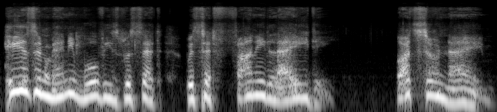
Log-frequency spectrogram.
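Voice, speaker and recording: A high-pitched man with a foreign accent banters in halting, broken English. He repeats words as he goes and bosses whoever he talks to, in a very dry, close recording. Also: creaky, husky, dry recording. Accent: foreign, non-native English. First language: not English. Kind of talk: bantering improvised comic chat.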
